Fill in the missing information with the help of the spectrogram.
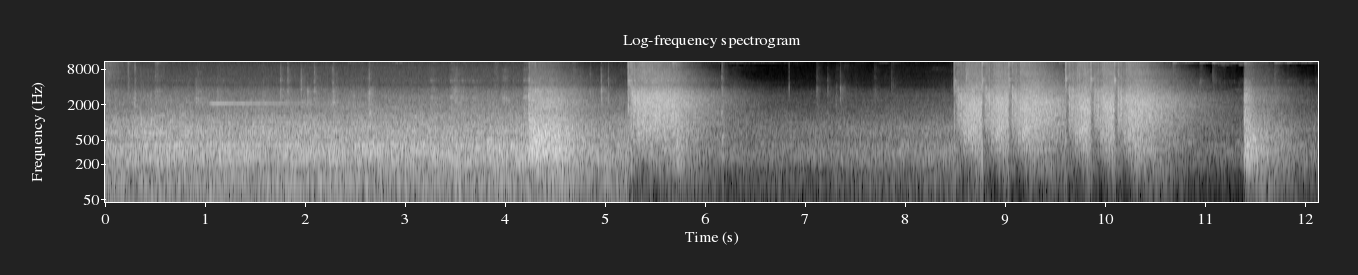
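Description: Pistol with a 3D-printed suppressor firing in an indoor range: two shots about a second apart, then a rapid string lasting about two seconds, then a single shot near the end, each echoing off the range walls.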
